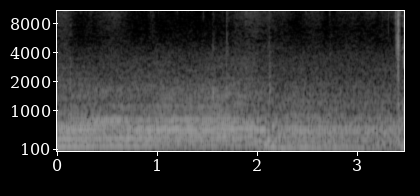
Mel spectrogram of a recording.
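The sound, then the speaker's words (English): Steady engine drone from a BMW driverless car lapping the Laguna Seca race track, a loud continuous hum whose pitch drops partway through, with a brief click near the end. “pacing us is once again the automated car from BMW, the driverless car that has been programmed to uh, maybe do six, uh, seven tenths around Laguna Seca. So there we go.”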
